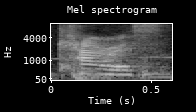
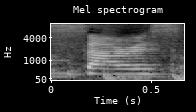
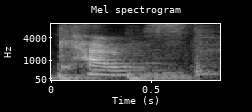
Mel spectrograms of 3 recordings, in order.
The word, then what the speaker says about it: Caris: also that's another thing my name is Caris not sarus or SES or anything like that cuz I know some of you guys get a bit caught up in pronunciation sometimes but yeah it's Caris and the next question I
